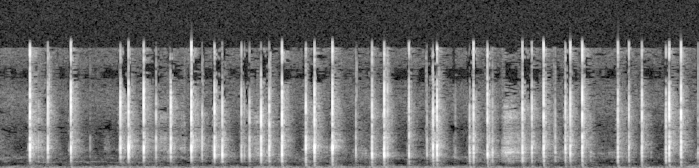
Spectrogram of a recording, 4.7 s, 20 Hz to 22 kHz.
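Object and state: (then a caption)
Full cardboard chocolate box. A full cardboard box of Lindt Excellence 90% chocolate is tapped with fingernails, first on the back and then on the front. The result is a fast, uneven run of crisp, bright clicks with almost no ring, centred high around 2.7 kHz over a faint low hum.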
